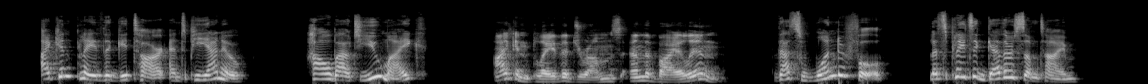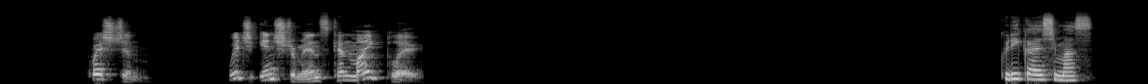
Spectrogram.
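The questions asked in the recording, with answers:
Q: Which instruments can Mike play?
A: The drums and the violin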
